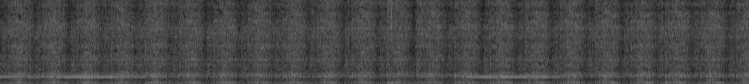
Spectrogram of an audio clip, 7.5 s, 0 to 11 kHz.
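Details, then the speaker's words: 2005 Dodge Neon with a crankshaft sensor fault code, crank no start during a compression test: the starter chugs slower as the battery drains. "Okay, I can hear it starting to limp because the battery's getting drained."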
